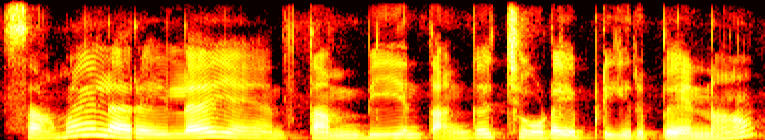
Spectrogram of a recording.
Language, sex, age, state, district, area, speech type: Tamil, female, 30-45, Tamil Nadu, Dharmapuri, rural, spontaneous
